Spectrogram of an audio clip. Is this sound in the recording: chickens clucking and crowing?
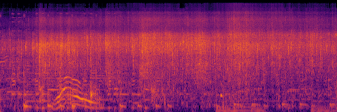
no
